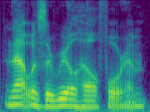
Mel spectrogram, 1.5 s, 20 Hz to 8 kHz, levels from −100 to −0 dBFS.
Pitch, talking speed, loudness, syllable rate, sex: 125 Hz, 320 wpm, -17 LUFS, 5.7 syllables/s, male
